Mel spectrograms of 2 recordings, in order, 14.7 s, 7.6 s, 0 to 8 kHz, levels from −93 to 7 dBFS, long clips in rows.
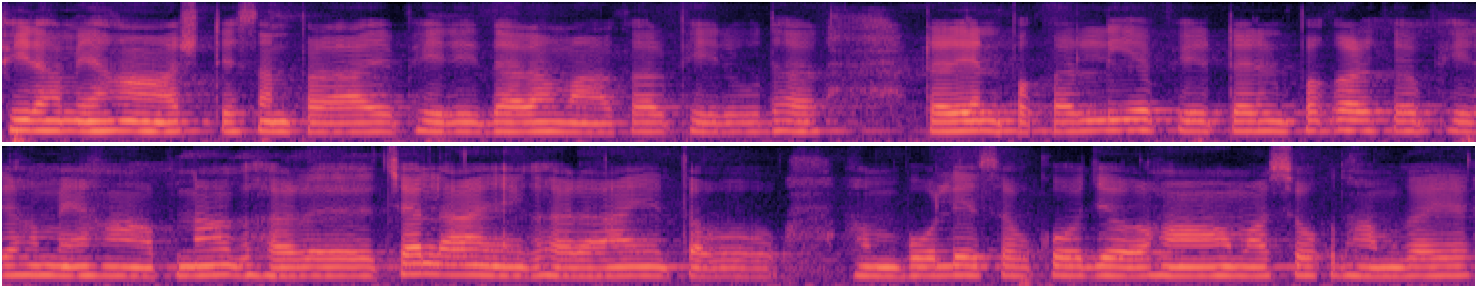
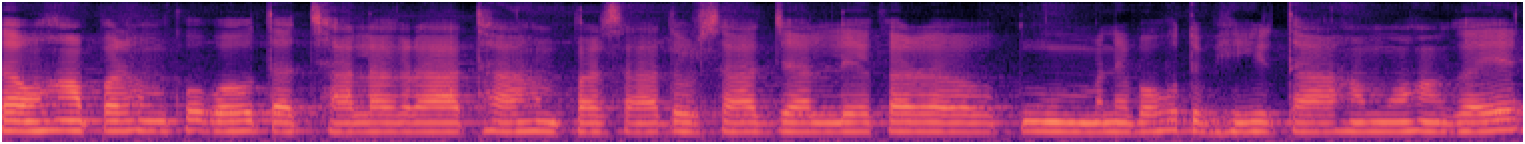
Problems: constant background noise, echo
